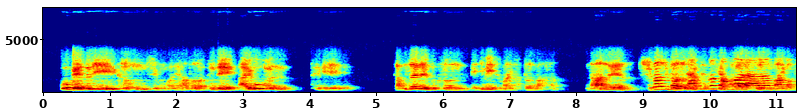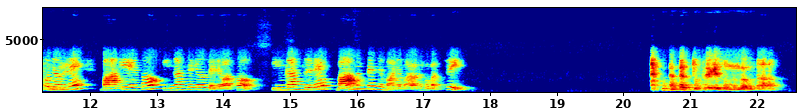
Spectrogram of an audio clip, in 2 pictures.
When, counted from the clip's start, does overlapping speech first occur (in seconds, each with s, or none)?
9.7 s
